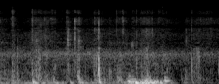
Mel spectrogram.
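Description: Footsteps on a dirt path with knocks from a hand-held phone being swung about, irregular, with a louder low thump about a second and a half in.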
